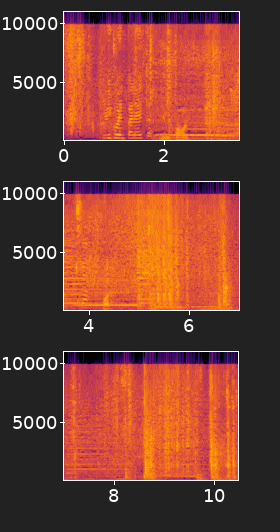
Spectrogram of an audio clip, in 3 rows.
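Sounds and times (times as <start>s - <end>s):
speech: 0.8s - 3.3s, 4.2s - 4.6s
steady low rumble: 1.6s - 9.2s
doors shutting: 1.7s - 10.4s.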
